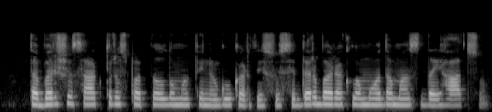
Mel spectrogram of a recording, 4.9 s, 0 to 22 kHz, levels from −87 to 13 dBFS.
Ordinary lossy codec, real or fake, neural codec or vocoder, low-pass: MP3, 64 kbps; real; none; 7.2 kHz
